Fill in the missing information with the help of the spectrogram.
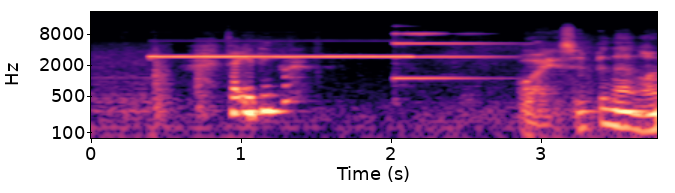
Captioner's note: microwave beeps; microwave dings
